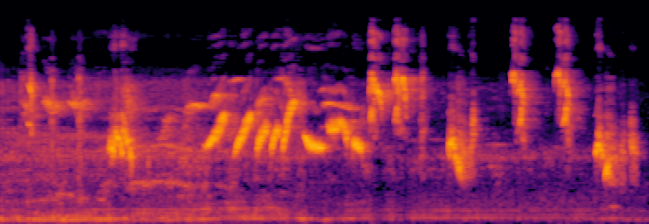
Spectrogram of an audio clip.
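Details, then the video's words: White-rumped shama from Medan delivering a lively varied song: rapid slurred whistles and chirps in quick succession, then spaced sharp high notes, over a faint low background hum. "Kicauan Murai Medan mantap.."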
